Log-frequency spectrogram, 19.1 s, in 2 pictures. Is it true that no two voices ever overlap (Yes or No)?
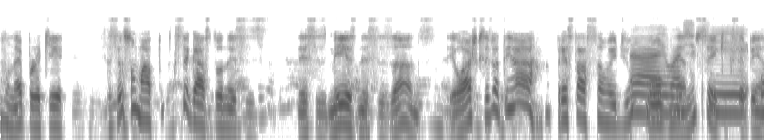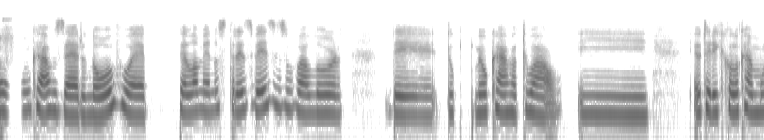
No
